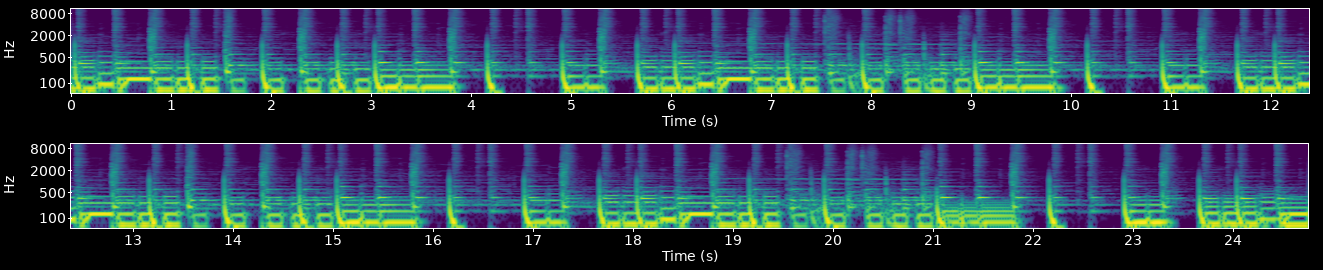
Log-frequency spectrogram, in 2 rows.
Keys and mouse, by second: 0.6-2.8 drag, 6.7 click, 7.1 click, 7.3 click, 8.4 click, 8.9-13.0 drag, 14.8-17.2 drag, 18.1 click, 22.2-23.3 drag, 24.5 click.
